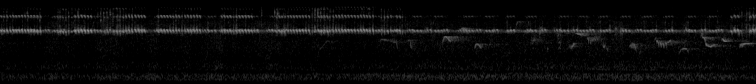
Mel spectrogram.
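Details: Grasshoppers singing in a flowery meadow: a thin, steady, high buzzing trill pulsing about twice a second, accompanied by scattered short bird chirps in the second half.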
